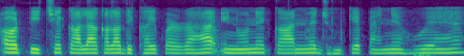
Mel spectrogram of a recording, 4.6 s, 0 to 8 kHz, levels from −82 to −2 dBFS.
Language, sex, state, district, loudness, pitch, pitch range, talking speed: Hindi, female, Uttar Pradesh, Lalitpur, -20 LUFS, 190 Hz, 185-195 Hz, 195 wpm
